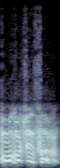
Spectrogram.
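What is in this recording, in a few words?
Serbian aircraft destroyed mood high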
